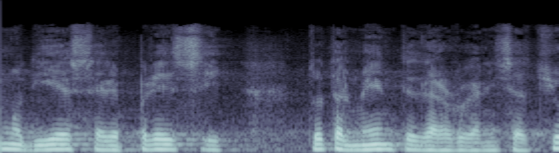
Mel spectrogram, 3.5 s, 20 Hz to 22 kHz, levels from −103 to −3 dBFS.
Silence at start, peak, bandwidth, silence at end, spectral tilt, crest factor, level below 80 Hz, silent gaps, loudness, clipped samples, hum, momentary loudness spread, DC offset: 0 s; -8 dBFS; 11.5 kHz; 0 s; -7.5 dB/octave; 18 dB; -60 dBFS; none; -26 LUFS; under 0.1%; none; 9 LU; under 0.1%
